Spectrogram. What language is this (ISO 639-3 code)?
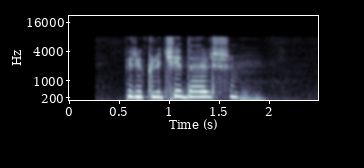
rus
